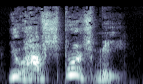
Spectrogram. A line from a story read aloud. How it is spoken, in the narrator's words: cried, his blue eyes blazing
